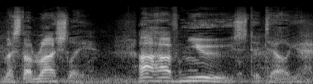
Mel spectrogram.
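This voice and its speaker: An actor playing a stern, scolding Scottish man in a radio drama, with a gravelly voice. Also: mid-range voice, expressive, a little slow, pushed and bright, slight background noise, heavily acted. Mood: firm. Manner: stern, admonishing. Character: commanding, scolding Scottish man breaking up a brawl.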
